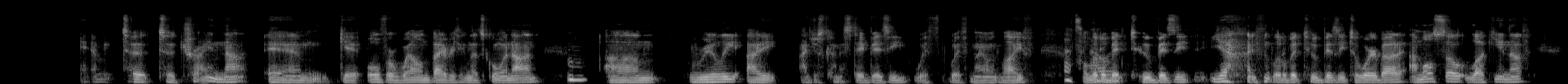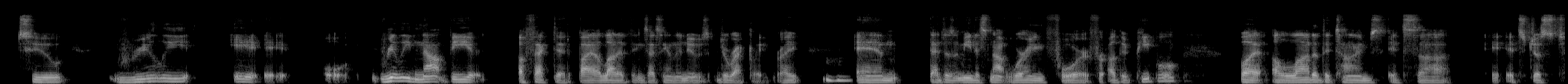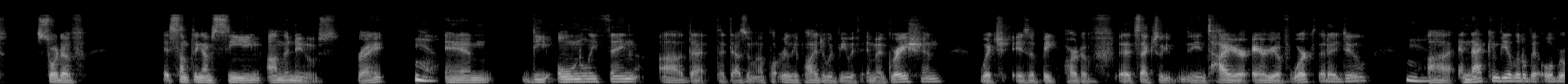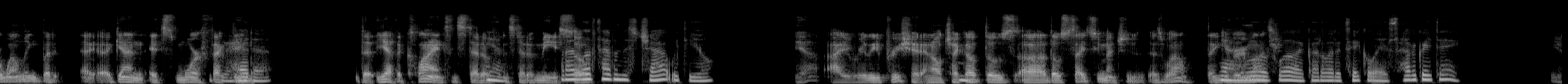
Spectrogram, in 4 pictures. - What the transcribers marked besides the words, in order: tapping; laughing while speaking: "yeah"
- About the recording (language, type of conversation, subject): English, unstructured, What are your go-to ways to keep up with new laws and policy changes?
